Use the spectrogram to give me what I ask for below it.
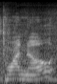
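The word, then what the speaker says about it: Tuan Ngo: it thank you my my name is Twan no and it's spelled t UA an and last name is spelled NGO thank you all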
